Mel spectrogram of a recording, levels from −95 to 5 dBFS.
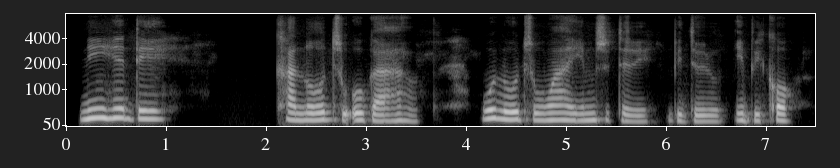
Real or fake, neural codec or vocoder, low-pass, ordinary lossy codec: fake; codec, 16 kHz, 0.8 kbps, ZipCodec; none; none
